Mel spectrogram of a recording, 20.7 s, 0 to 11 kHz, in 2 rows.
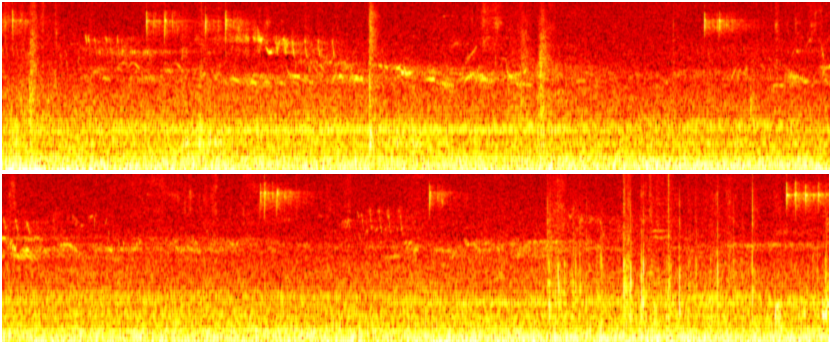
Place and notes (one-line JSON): {"title": "R. Actriz Palmira Bastos, Lisboa, Portugal - Spring will arrive, early bird activity (2)", "date": "2021-02-16 04:40:00", "description": "birds from the window, before sunrise\nsome machinery is heard also", "latitude": "38.75", "longitude": "-9.11", "altitude": "65", "timezone": "Europe/Lisbon"}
